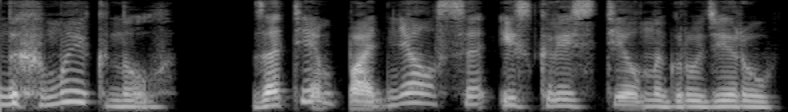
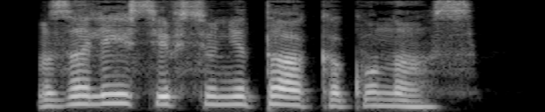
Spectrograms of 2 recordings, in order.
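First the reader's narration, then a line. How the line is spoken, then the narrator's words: Sighing. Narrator (Russian): вздохнула она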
